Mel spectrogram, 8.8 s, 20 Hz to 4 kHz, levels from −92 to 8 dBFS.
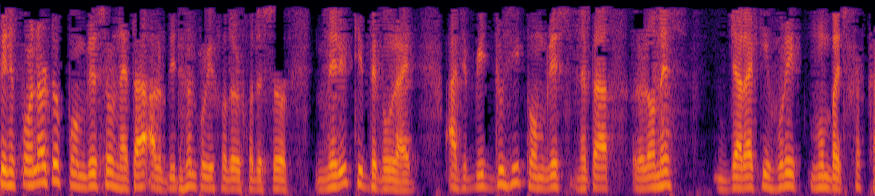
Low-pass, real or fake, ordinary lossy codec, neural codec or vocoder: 3.6 kHz; fake; MP3, 16 kbps; codec, 24 kHz, 0.9 kbps, WavTokenizer, medium speech release version 2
